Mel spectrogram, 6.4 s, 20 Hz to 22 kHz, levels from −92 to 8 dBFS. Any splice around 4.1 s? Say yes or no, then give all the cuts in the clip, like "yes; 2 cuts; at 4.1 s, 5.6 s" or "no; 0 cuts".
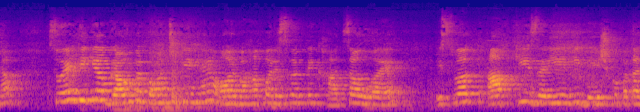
no; 0 cuts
